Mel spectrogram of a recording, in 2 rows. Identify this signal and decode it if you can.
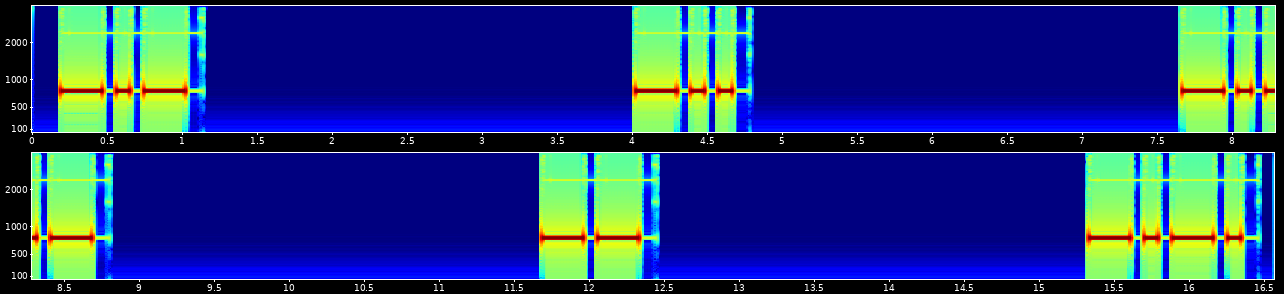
Morse code, heard as a keyed tone, about 13 wpm, spaced as for 3 wpm, 800 Hz. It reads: KDXMC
